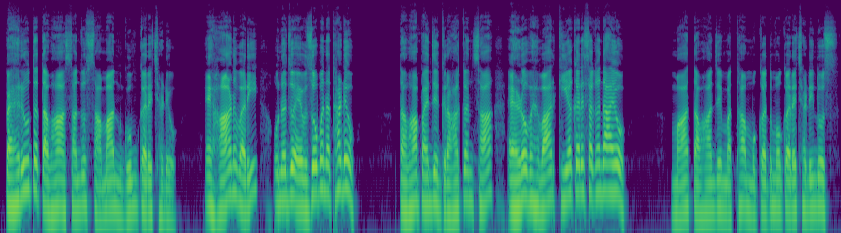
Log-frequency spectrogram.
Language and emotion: Sindhi, angry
